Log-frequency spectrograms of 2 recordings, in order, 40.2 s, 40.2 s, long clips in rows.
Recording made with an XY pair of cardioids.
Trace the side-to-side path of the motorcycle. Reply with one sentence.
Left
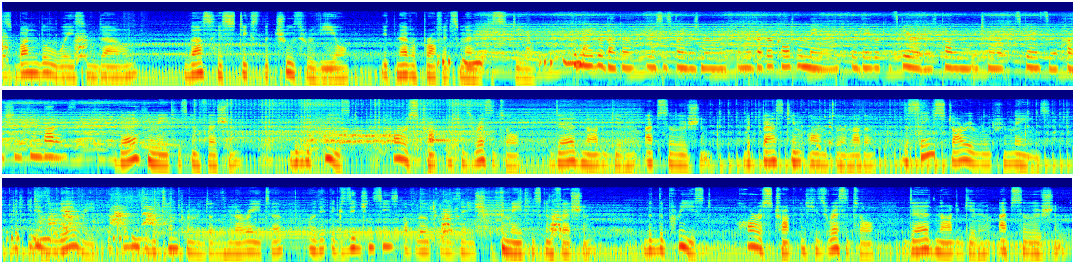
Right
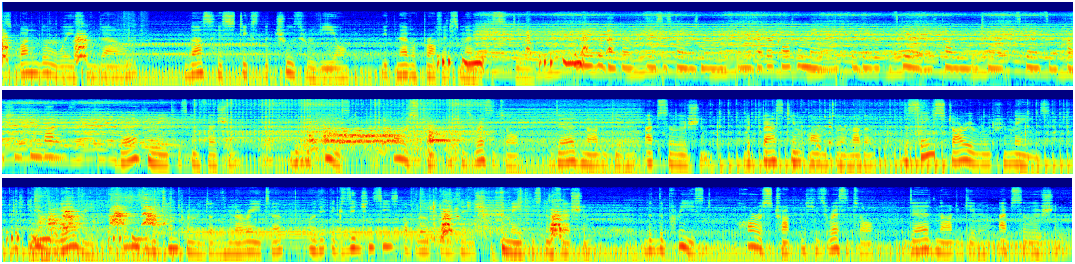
You can hear the motorcycle stay in one place.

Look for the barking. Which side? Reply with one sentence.
In this clip you hear the barking on the right.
